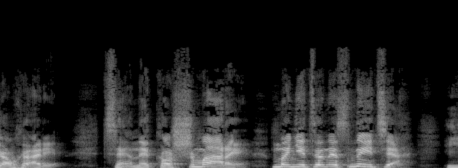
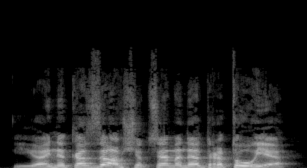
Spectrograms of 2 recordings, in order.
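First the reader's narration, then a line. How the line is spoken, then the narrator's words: Angry. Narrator (Ukrainian): сердито відповів Рон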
